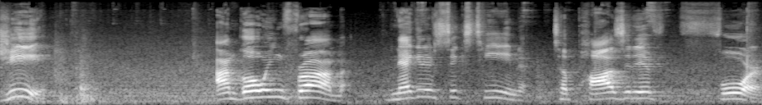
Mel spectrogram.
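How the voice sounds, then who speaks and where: Noticeable background noise and audible room echo surround the recording. The woman speaking shows ordinary pitch variation. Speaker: math teacher. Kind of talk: lecture.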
